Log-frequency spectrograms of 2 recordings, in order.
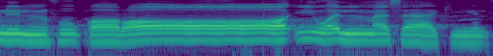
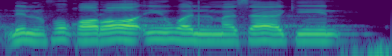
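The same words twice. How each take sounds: First: The vowel in fuqara is held long. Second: The vowel in fuqara is held only briefly. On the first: The speaker calls it right. "Famaddaha. Beliau memanjangkan fuqara'" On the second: The speaker calls it wrong. "tanpa memanjangkannya ... Dia hanya dua harakat saja"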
